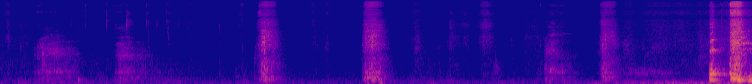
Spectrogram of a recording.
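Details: Male sneezing: several short, sharp sneezes with quiet breaths between them, ending in a louder burst, filmed to show the spray.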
